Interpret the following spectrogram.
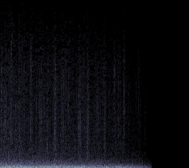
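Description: Low rumbling tail of a cinematic boom sound effect in a logo sting, fading steadily and cutting off to silence just before the end.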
